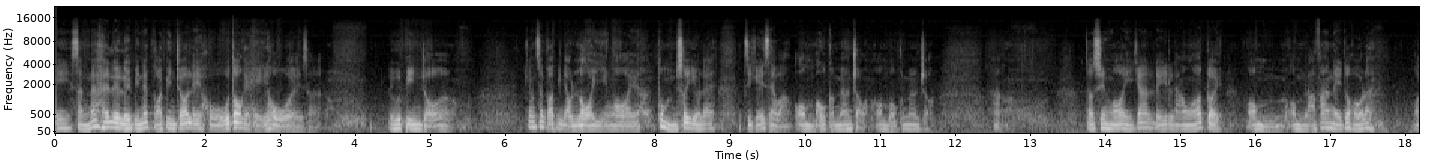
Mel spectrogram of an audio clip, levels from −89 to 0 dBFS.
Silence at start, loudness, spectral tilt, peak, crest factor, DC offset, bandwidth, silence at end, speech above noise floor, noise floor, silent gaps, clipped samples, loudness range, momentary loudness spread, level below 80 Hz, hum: 0 s; -27 LUFS; -6.5 dB/octave; -4 dBFS; 22 dB; under 0.1%; 14.5 kHz; 0 s; 22 dB; -48 dBFS; none; under 0.1%; 8 LU; 21 LU; -52 dBFS; none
